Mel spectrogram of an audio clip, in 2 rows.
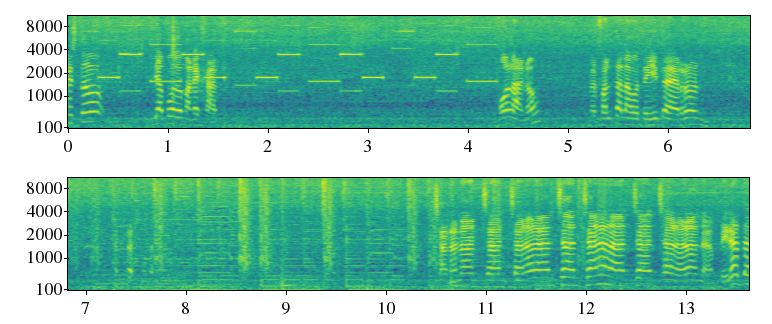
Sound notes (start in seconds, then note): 0.1 electronic beeps; 7.0 laughs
